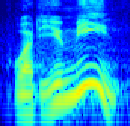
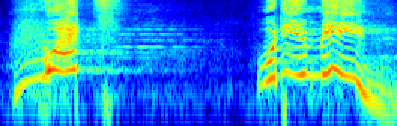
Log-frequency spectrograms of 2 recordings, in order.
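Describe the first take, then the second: First: Said in the usual way. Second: Much higher and louder, incredulous; shocked exclamation. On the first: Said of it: "Nicodemus didn't go". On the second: Retold or imitated. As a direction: shriek it in total disbelief. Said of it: "probably something more like that".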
